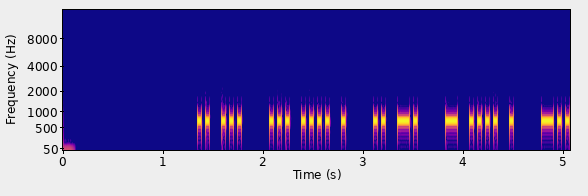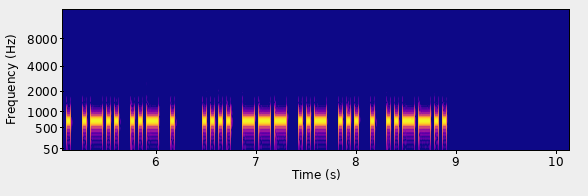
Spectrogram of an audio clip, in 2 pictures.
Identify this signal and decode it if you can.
Morse code, heard as a keyed tone, about 30 wpm, 700 Hz. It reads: IS SHE IN THE BLUE HOUSE?
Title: Sentences from Top 1000 Words - Review Part 3 - 30wpm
